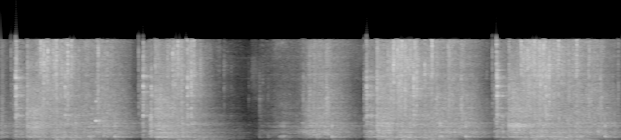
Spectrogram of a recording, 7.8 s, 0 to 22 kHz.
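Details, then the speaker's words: 1960s Ski Daddler snowmobile, spark plug out and cylinder lubed: repeated pull-cord strokes about every 1.5 seconds, each a smooth even whirr, getting easier; engine turns over freely, not locked up, spark confirmed. "pulls over pretty good it's getting easier all right I think we're good to go there"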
